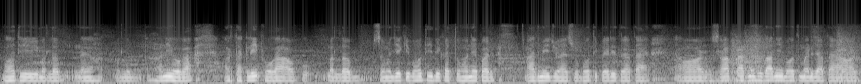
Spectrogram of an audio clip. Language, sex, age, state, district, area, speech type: Hindi, male, 30-45, Bihar, Darbhanga, rural, spontaneous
